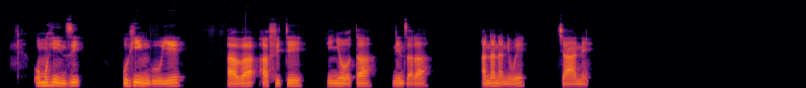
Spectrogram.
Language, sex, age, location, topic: Kinyarwanda, male, 25-35, Nyagatare, government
